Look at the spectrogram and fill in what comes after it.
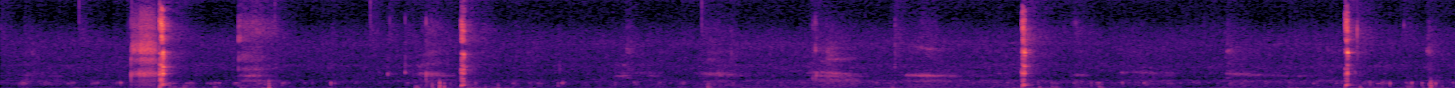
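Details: Repeated short, abrupt hiccup sounds at irregular intervals, about six to eight in fifteen seconds, over a quiet room background: hiccups, occurring again.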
